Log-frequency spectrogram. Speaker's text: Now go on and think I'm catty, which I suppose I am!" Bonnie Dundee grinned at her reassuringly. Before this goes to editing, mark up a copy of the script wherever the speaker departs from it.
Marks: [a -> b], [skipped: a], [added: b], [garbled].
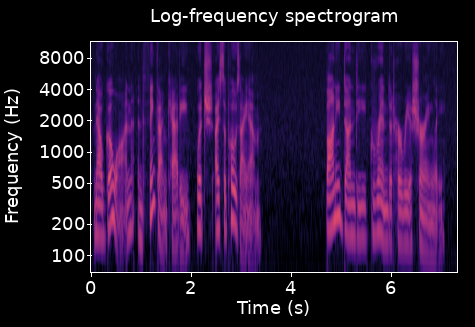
Now go on and think I'm catty, which I suppose I am!" Bonnie Dundee grinned at her reassuringly.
